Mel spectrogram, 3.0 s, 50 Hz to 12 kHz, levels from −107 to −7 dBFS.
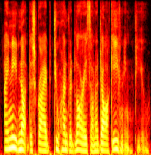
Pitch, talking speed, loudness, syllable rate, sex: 160 Hz, 255 wpm, -19 LUFS, 6.7 syllables/s, female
